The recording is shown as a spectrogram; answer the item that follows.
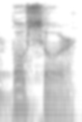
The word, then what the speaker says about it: Bosor: he's called here Bosor, Balaam the son of Bosor. So evidently that's how Peter was pronouncing it in the Aramaic that he spoke, and then it was transcribed in Greek. Some of your Greek Bibles have B-O-S-O-R. This one has B-E-O-R.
